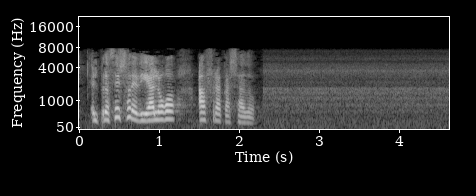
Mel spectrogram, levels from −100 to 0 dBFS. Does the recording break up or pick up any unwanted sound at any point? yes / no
no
